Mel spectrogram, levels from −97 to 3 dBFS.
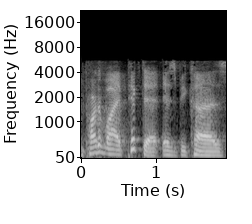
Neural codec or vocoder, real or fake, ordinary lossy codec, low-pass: none; real; AAC, 24 kbps; 5.4 kHz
